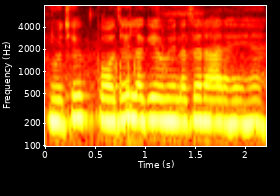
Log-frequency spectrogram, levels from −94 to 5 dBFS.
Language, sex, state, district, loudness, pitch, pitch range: Hindi, female, Chandigarh, Chandigarh, -12 LUFS, 215 Hz, 205-225 Hz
